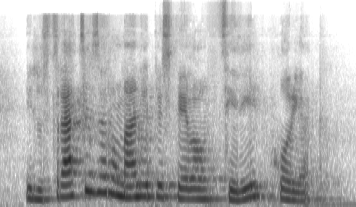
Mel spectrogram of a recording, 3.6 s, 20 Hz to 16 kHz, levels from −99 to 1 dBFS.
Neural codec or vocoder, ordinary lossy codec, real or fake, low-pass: codec, 44.1 kHz, 3.4 kbps, Pupu-Codec; Opus, 16 kbps; fake; 14.4 kHz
